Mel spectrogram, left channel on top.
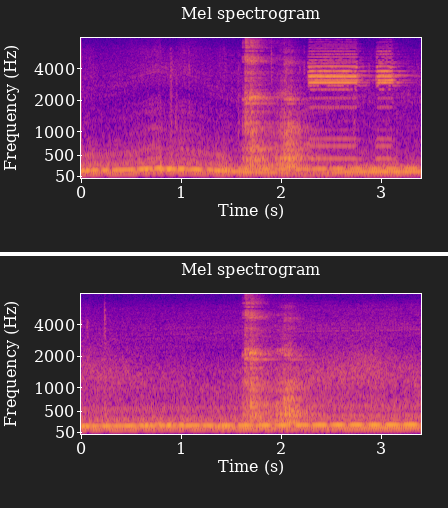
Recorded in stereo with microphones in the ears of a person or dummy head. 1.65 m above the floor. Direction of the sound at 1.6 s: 5° right (ahead or behind).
